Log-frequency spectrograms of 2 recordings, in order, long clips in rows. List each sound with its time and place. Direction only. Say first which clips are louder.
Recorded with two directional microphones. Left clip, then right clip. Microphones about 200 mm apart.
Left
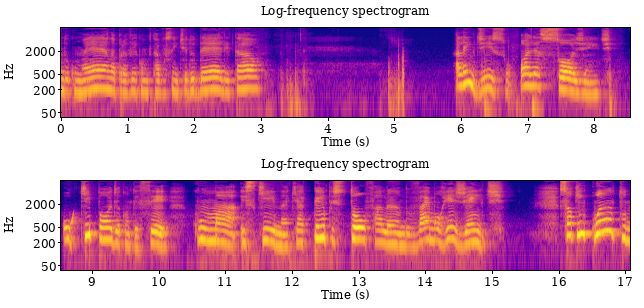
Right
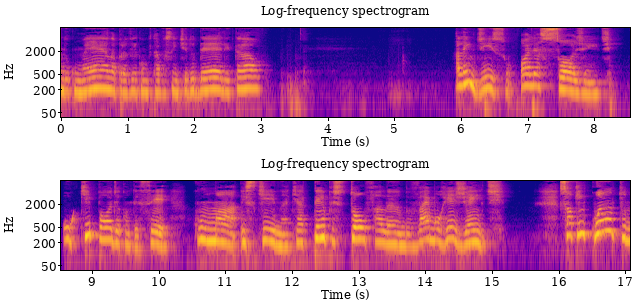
0.0 s a woman's voice: left 7 dB; 15° right (ahead or behind)
5.9 s a woman's voice: left 7 dB; 15° right (ahead or behind)
8.8 s a woman's voice: left 7 dB; 15° right (ahead or behind)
